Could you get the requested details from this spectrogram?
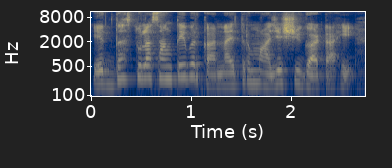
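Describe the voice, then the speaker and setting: A woman voicing a shouting, scolding aunt. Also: lowish voice, moderate pace, lightly acted. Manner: shouting, berating.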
